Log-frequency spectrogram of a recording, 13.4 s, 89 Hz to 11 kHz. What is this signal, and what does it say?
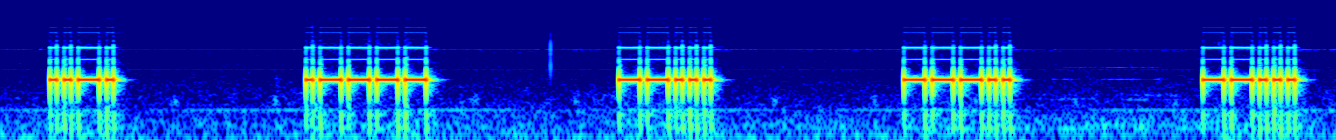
Morse code, heard as a keyed tone, about 17 wpm, spaced as for 4 wpm, 710 Hz. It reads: F1787
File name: CW-Online-Kurs / Anfänger / Lektion 014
